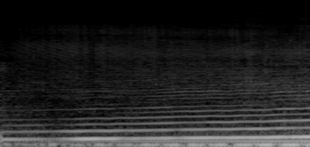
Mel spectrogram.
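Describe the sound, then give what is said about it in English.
An engine revs up with a steady, droning hum that climbs slowly in pitch and grows louder over a couple of seconds. It is continuous, with no voices. “He starts, you know, something's clearly revving up.”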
